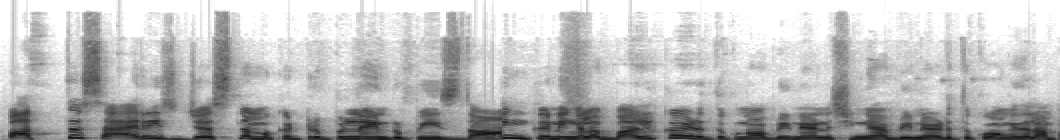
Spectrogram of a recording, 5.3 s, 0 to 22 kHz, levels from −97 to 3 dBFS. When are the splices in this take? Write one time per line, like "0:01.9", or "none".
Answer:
0:02.5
